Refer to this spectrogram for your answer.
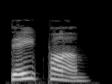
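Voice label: "date palm", English, British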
